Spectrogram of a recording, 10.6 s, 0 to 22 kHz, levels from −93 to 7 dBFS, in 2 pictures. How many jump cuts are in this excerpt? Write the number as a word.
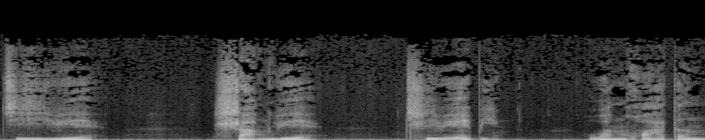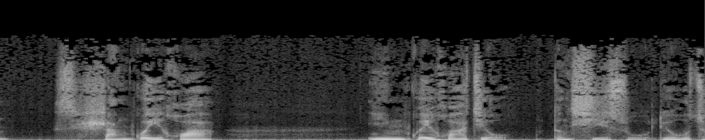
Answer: zero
